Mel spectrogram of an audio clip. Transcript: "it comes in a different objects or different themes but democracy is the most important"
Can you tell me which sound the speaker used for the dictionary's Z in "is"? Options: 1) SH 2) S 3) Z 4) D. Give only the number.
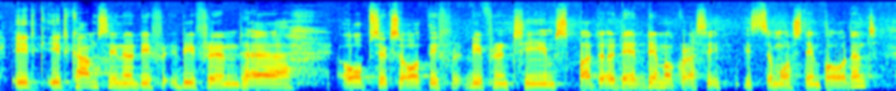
2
